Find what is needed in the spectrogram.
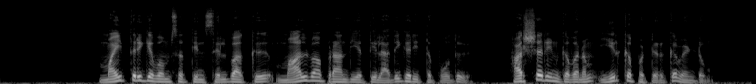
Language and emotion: Tamil, neutral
